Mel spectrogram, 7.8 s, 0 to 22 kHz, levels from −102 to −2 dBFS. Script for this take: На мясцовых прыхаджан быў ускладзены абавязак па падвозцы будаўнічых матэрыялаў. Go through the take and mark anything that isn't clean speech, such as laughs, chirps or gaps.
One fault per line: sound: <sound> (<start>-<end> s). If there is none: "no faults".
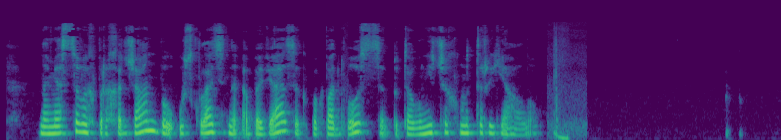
sound: dropout (3.4-3.5 s)
sound: thud (5.5-5.7 s)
